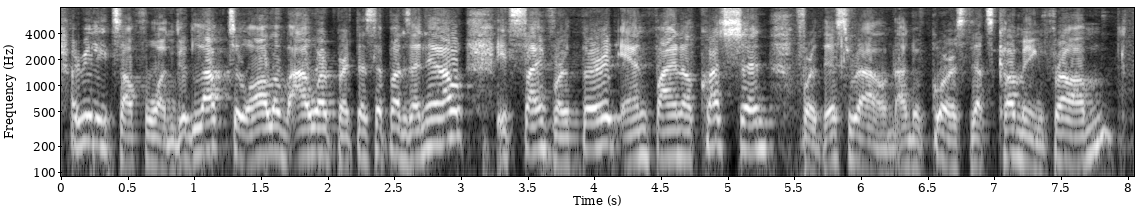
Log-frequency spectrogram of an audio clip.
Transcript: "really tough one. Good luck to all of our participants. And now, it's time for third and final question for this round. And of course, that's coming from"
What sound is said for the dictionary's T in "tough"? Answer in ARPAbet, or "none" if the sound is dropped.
T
